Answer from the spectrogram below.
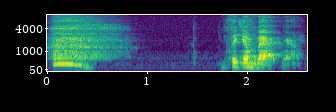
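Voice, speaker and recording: High-voiced man ranting, exasperated. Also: wildly swooping pitch, drawn-out words, mellow. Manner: exasperated and profane; sarcastic. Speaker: wrestling show reviewer. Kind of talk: angry ranting commentary.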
